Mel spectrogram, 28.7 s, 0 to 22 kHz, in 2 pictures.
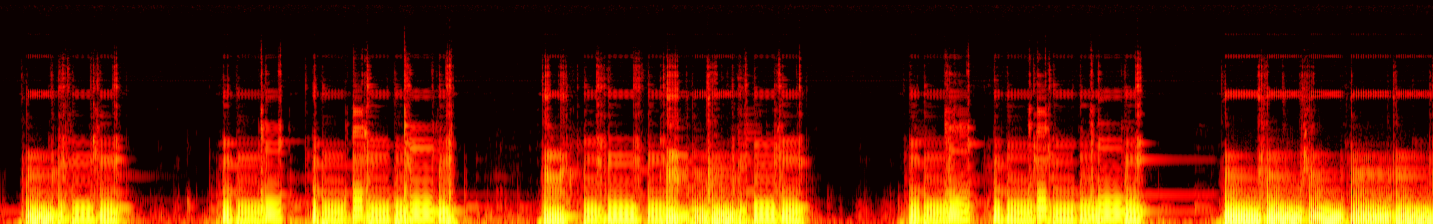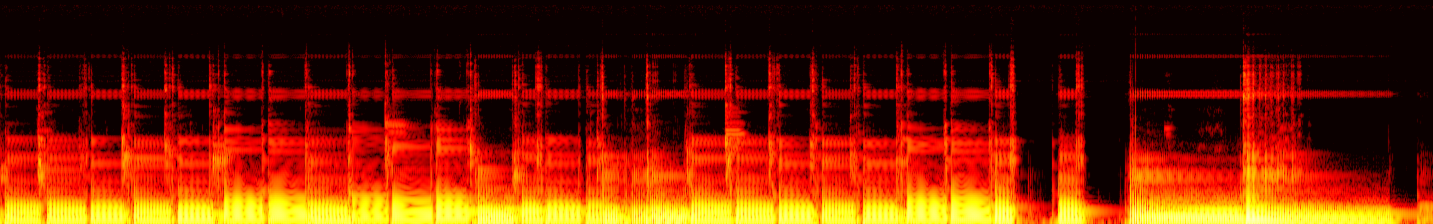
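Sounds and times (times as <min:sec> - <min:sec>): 
bass guitar with 40-60-80-100 strings: 0:00.0 - 0:01.4, 0:02.1 - 0:08.2, 0:09.0 - 0:28.6.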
